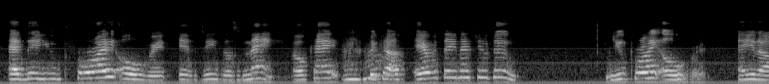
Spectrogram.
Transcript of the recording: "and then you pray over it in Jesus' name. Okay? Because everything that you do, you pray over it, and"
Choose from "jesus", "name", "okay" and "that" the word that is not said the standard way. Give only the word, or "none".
none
